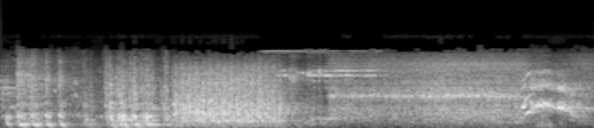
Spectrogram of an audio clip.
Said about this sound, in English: A puff-puff train.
